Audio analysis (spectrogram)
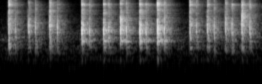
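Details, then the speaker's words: HyperX Alloy FPS Pro mechanical keyboard with Cherry MX Red linear switches: crisp, even keystrokes about five a second, each a clean clack with no scratch or rattle, reasonably loud; normal healthy switch sound. "reds are pretty much loud enough for me so yeah if you're deciding between blue or red i think red switches are very nice and they're pretty nice and pretty loud too"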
